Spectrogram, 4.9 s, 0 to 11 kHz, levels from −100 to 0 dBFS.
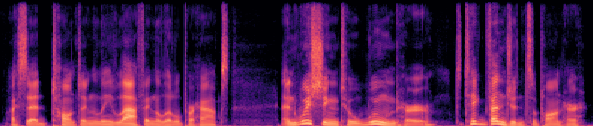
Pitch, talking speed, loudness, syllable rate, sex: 135 Hz, 205 wpm, -22 LUFS, 6.1 syllables/s, male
